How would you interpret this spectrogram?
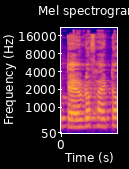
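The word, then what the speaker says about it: Pteridophyta: गया एंजियोस्पर्म हो गया टेरिडोफाइटा में पी जो होती है वो साइलेंट हो जाती है और जो टेरिडोफाइटा होता है इसमें वैस्कुलर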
